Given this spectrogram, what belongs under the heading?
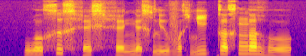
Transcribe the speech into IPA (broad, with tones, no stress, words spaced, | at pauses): wo˩xɯ˥x hɛ˩xhɛ˩ ŋɛ˩xlʲu˩vʌ˩x ʎi˥kʌ˥x ŋʌ˥ɦo˩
